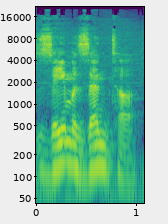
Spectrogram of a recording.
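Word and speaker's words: Zamazenta: watched a YouTube video how to pronounce this Pokemon but it's Zema zenta I'm gonna put all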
